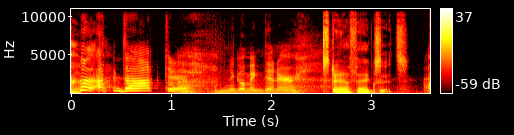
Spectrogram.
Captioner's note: coughing; sighs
